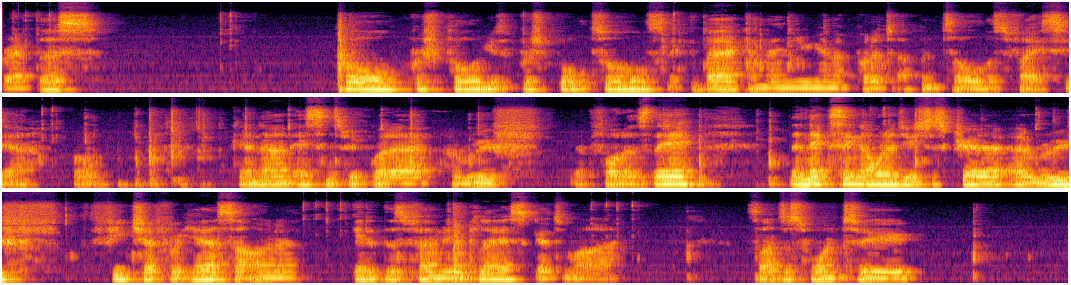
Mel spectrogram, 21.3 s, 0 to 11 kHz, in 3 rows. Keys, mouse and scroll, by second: 3.1 p, 7.7 Escape, 11.4 Escape, 15.3 Escape, 17.4 Escape.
